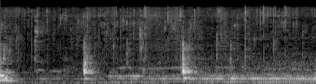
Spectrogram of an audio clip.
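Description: Adobo is stirred in a frying pan over a low sizzle, a utensil scraping the pan in a few distinct strokes, close and fairly loud against a steady background hiss.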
